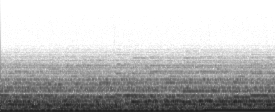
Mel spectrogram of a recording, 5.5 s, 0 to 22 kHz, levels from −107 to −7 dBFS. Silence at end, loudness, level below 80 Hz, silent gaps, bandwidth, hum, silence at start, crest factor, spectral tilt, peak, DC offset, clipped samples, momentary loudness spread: 0 s; -24 LUFS; -24 dBFS; none; 2.2 kHz; none; 0 s; 12 dB; -14.5 dB/octave; -10 dBFS; under 0.1%; under 0.1%; 3 LU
